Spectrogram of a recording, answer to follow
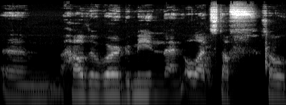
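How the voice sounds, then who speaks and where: A man with a Norwegian accent, fairly high in pitch, with fairly even intonation amid noticeable background noise. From Norway. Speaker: YouTuber debunking flat earth. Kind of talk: live-streamed debate. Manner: calm; halting, hesitant.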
